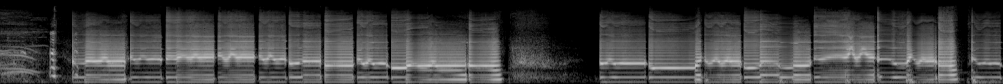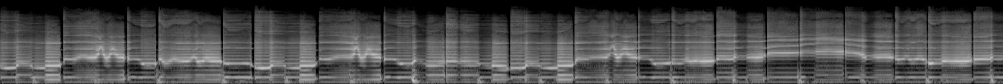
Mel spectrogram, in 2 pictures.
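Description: A jaw harp played solo with a steady low drone and twanging, shifting overtones that wah and warble rhythmically, loud and continuous apart from one brief pause partway through.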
